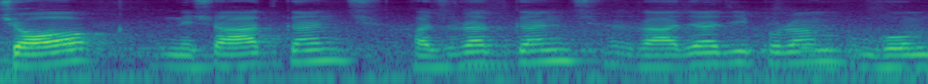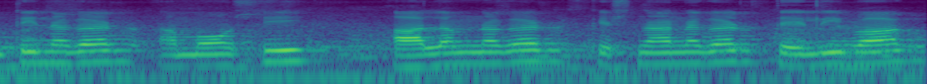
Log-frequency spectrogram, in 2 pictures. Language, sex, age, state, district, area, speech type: Sindhi, male, 45-60, Uttar Pradesh, Lucknow, rural, spontaneous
